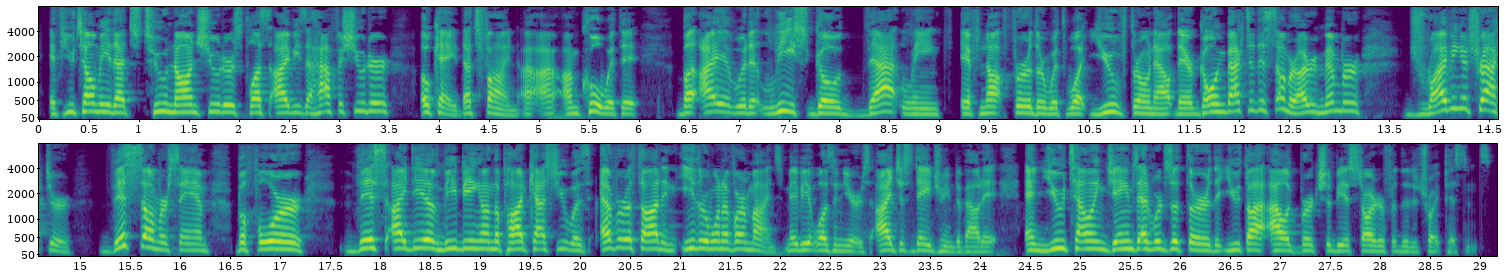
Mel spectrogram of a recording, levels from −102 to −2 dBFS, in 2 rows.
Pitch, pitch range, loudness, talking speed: 180 Hz, 155-205 Hz, -20 LUFS, 210 wpm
